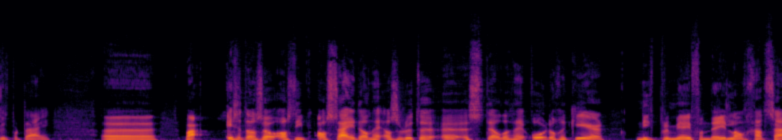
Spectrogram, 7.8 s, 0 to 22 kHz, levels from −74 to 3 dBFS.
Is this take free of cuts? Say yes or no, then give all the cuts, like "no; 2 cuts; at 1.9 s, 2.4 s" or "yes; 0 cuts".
yes; 0 cuts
